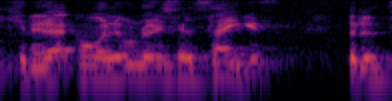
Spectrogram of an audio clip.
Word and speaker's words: Zeitgeist: como uno dice el zeitgeist, pero el zeitgeist, que sería como la pronunciación alemana correcta, estoy casado con un alemán, así que si no me llega el charchazo después, pues no.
